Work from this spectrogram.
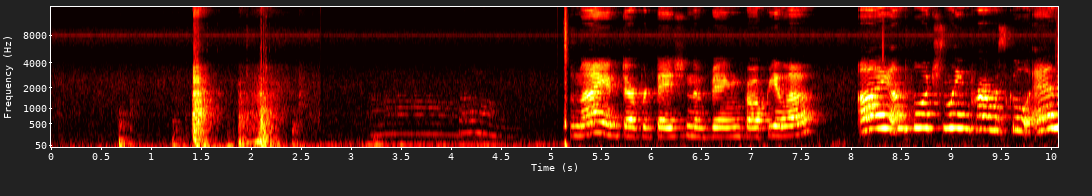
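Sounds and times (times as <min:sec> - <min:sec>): women drawn-out ooh: 0:03.2 - 0:04.7.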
